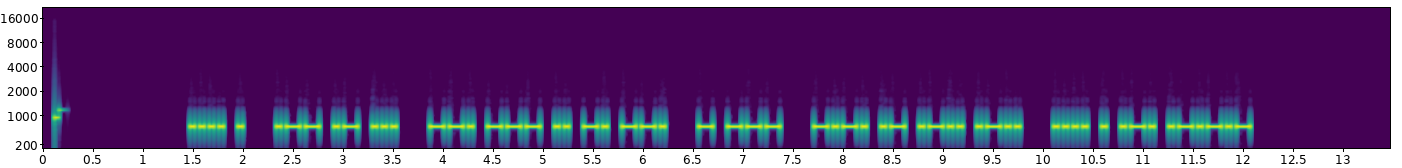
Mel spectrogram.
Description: Morse code, heard as a keyed tone, about 25 wpm, 700 Hz. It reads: HE WAS GOING TO CALL HER.
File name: practice / 25wpm / Sentences with 4-Word Phrases - 25wpm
